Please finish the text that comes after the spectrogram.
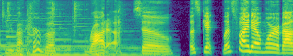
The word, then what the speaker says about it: Rada: It's Rada. You're the It only is you're the Rada. only American I've heard say it correctly. So well done. Yes. Yes. Definitely Rada. Another Slavic type name.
